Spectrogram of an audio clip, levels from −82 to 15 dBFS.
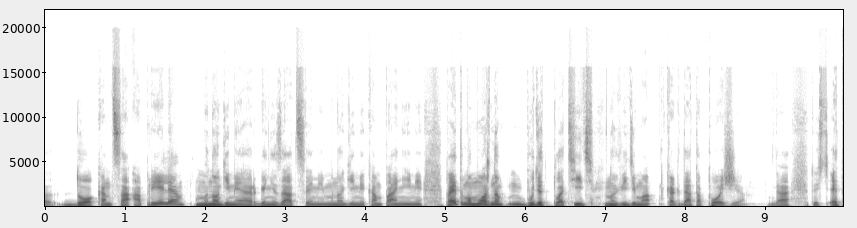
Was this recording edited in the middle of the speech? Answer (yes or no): yes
